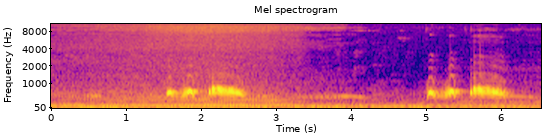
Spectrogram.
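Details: Spotted dove (tekukur) repeats its coo phrase twice, about three and a half seconds apart. Each phrase has two short hoots and a prolonged coo, with low rumbling noise beneath.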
